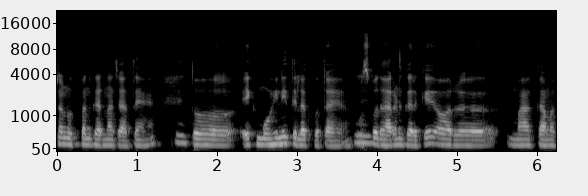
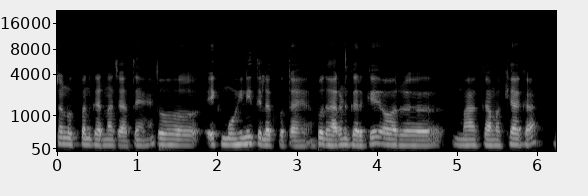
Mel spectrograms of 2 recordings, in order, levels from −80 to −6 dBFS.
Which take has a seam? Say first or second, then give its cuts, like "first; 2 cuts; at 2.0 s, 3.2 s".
second; 2 cuts; at 1.1 s, 3.2 s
